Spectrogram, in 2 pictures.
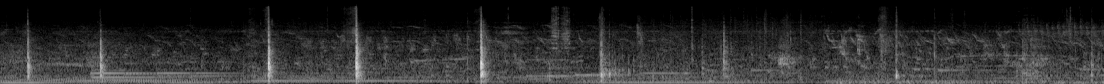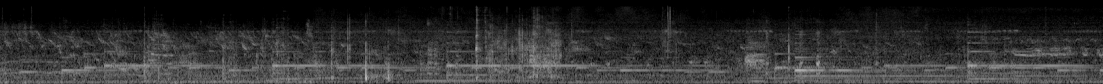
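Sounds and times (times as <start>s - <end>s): chickens: 0.0s - 22.0s.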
